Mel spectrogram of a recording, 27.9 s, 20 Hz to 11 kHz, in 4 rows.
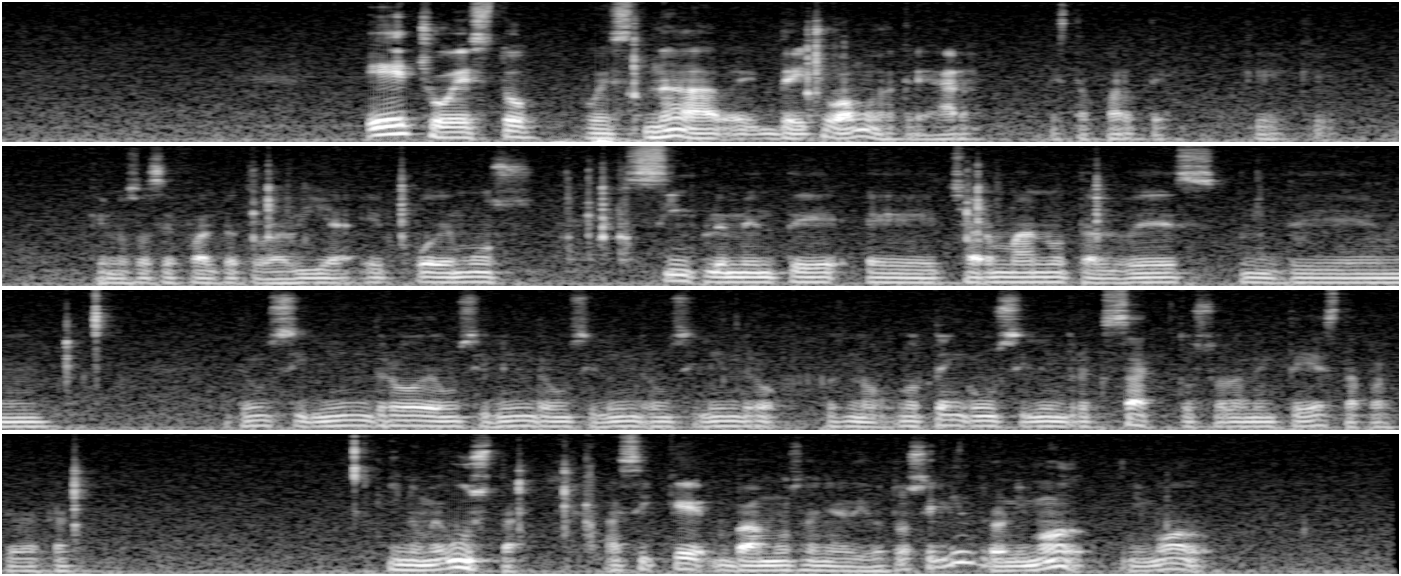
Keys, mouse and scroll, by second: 2.3 scroll down 2, 2.6 Tab, 3.7 alt+Tab, 8.0 alt+Tab, 8.5 shift+click, 9.3 alt+shift+middle click, 9.6 alt+shift+Tab, 11.6 alt+Tab, 12.0 shift+middle click, 12.9-13.5 shift+scroll down 4, 13.8-17.2 shift+middle drag, 17.3-18.3 shift+scroll up 5, 19.2 right click, 22.6-23.0 shift+scroll down 3, 23.2 shift+a, 25.1 click, 27.5-27.9 typing.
